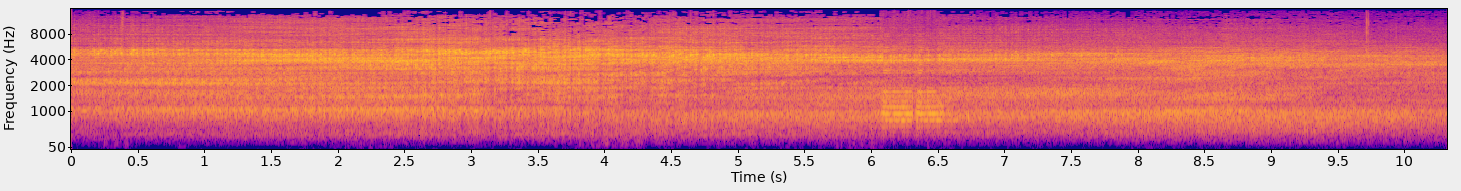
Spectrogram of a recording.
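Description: Radio-controlled scale model trucks running steadily along the track. About six seconds in, one short horn toot.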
